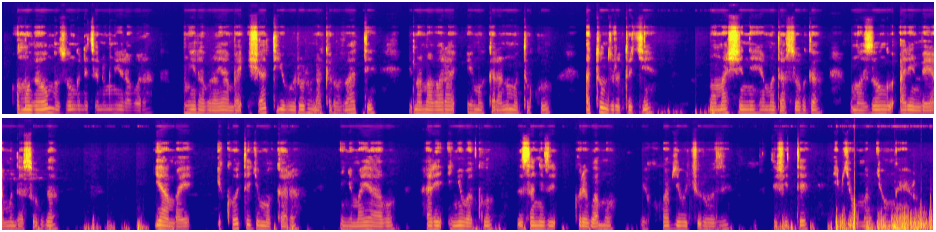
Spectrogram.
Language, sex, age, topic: Kinyarwanda, male, 18-24, finance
